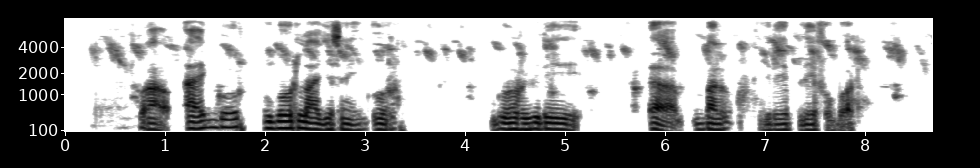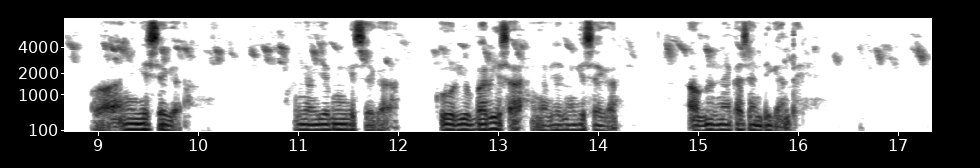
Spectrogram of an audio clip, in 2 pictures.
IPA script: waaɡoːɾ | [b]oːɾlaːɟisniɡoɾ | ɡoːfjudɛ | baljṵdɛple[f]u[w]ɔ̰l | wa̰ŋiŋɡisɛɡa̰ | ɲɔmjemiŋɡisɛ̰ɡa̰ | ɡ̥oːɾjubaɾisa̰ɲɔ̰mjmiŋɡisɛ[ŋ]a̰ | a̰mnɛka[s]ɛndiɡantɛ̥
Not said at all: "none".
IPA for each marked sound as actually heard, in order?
ɡ, f, b, ɡ, s

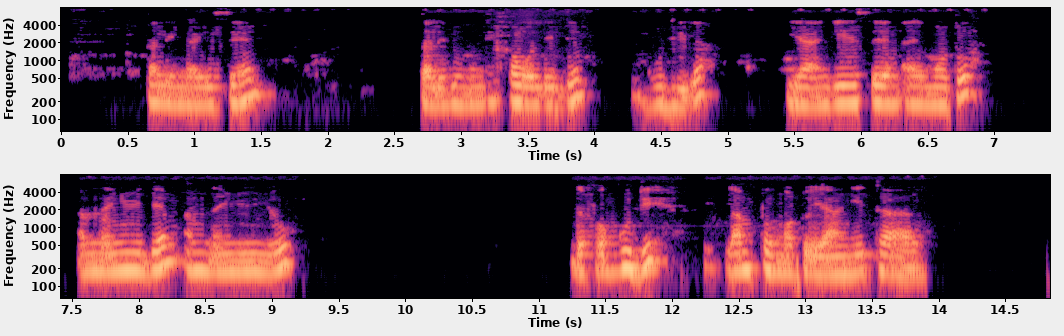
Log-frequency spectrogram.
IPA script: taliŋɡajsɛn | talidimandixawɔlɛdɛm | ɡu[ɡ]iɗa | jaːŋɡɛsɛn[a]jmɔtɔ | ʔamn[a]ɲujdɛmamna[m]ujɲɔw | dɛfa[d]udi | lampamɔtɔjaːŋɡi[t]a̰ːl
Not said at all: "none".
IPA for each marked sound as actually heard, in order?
d, a, a, ɲ, ɡ, t

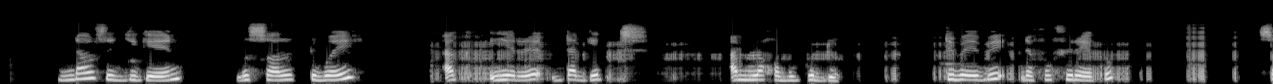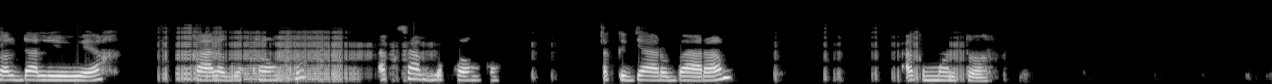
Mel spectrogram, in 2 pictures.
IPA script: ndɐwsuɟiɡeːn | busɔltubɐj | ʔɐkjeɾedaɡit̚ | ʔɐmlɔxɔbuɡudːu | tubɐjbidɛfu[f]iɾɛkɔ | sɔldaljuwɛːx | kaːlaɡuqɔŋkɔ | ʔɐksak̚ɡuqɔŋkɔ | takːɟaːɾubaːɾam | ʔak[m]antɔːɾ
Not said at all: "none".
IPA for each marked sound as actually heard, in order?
f, m

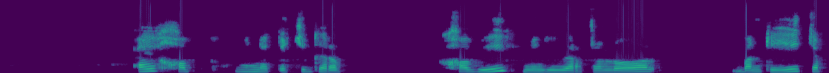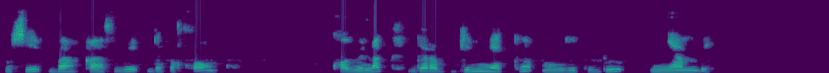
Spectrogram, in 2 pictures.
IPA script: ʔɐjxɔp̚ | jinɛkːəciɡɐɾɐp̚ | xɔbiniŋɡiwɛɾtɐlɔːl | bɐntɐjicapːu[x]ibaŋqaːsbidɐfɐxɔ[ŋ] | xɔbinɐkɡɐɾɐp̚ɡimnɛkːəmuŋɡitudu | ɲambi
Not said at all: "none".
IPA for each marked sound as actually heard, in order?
s, ŋ

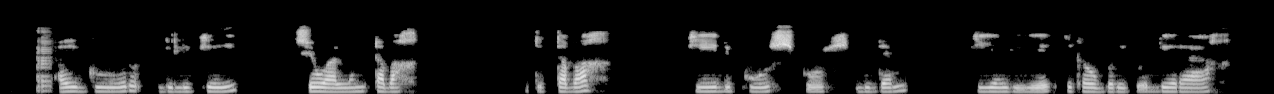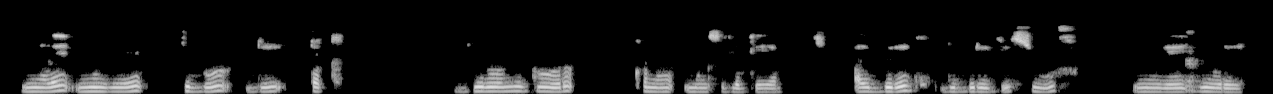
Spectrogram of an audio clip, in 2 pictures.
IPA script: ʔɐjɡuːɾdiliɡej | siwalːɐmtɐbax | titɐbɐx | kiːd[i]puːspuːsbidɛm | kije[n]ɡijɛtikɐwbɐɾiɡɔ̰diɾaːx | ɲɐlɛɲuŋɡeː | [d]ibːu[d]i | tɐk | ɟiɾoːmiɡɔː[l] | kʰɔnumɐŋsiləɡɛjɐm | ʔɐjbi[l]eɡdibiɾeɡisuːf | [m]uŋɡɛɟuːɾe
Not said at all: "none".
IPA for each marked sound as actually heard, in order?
i, ŋ, t, d, ɾ, ɾ, ɲ

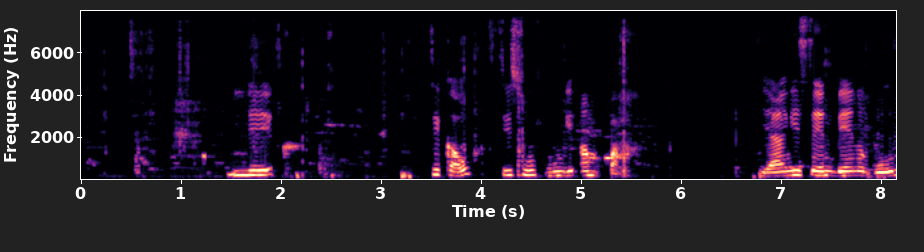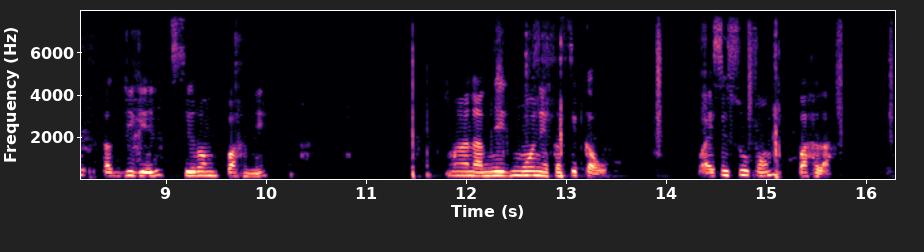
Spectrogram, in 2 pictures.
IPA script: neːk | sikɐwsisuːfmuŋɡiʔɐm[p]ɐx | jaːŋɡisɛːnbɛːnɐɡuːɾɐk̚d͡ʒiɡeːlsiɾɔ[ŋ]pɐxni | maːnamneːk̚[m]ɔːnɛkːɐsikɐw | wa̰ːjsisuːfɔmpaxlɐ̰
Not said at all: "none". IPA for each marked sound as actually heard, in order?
p, ŋ, m

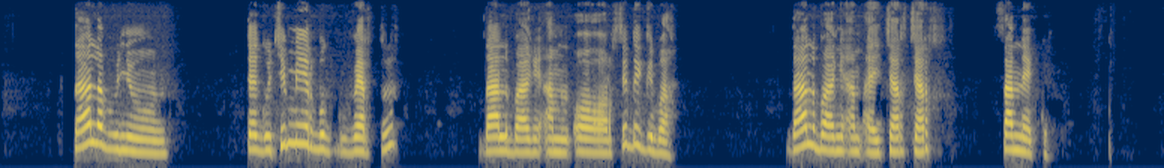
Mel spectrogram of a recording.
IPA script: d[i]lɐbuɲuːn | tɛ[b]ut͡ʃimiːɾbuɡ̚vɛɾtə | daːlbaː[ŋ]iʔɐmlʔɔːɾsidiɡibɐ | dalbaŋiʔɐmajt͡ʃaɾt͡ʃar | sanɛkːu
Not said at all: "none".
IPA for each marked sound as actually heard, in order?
a, ɡ, ŋ

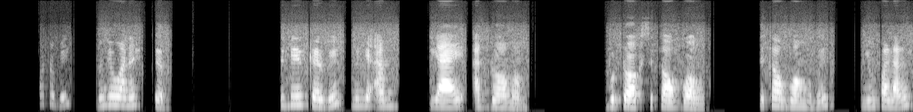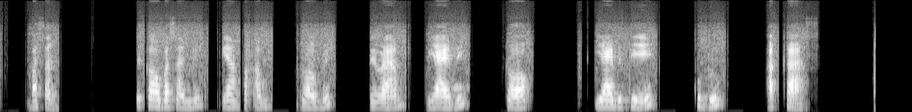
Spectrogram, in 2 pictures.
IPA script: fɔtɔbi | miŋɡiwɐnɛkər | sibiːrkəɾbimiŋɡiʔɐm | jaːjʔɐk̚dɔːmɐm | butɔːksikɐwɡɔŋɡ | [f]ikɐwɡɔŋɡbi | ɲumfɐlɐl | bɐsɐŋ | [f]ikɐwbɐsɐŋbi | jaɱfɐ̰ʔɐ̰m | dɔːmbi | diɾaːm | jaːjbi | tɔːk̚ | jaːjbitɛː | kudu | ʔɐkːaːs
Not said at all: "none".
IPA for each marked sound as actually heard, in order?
s, s

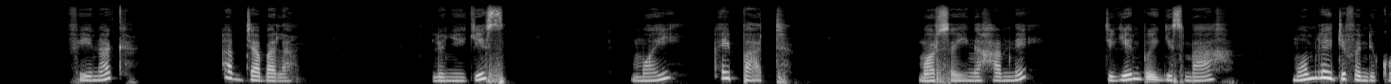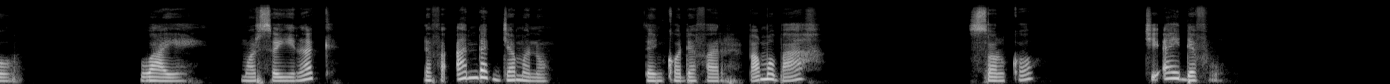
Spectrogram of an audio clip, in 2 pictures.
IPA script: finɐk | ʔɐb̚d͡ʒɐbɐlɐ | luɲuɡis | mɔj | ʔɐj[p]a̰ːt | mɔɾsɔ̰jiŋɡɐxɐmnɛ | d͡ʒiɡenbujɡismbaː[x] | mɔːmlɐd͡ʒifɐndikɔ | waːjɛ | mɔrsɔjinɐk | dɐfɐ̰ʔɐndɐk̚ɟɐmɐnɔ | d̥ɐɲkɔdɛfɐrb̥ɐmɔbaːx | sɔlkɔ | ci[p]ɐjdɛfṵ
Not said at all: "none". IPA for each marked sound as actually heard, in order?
p, x, ʔ

